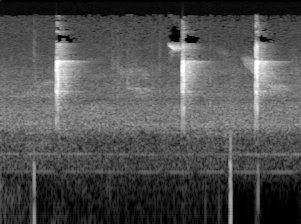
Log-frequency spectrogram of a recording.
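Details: Great spotted woodpecker giving sharp, explosive single 'kik' notes, three of them spaced one to two seconds apart, each a bright, high click. Softer low taps are heard between them against a quiet background.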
